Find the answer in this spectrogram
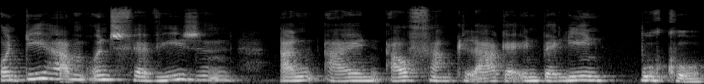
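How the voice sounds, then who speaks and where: At a very slow pace, a somewhat breathy woman speaks with ordinary pitch variation and very even loudness, with room echo audible. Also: fairly low pitch for a woman. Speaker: deportation survivor. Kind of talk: oral history interview.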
